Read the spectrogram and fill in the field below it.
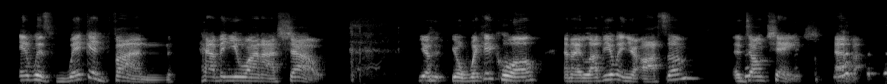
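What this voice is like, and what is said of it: Nasal Massachusetts accent. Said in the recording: “I have like this nasally, awful, like feminine Massachusetts accent that I hate”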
